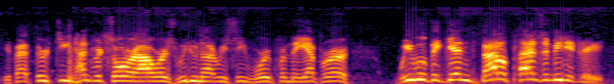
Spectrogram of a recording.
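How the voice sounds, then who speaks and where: A man's voice: high voice, fairly quick, muffled recording. A man playing a decisive council leader in a science fiction audio drama, speaking formally and declaiming. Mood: solemn, resolute. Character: decisive male council leader readying for war.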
